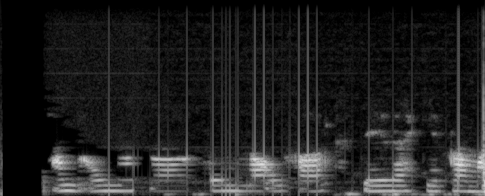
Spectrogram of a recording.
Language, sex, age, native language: Icelandic, male, 8, Icelandic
